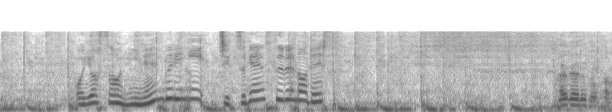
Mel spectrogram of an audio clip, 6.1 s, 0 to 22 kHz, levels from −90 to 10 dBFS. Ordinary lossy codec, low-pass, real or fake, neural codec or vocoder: none; none; fake; codec, 16 kHz, 4 kbps, FunCodec, trained on Chinese and English, 50 frames a second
